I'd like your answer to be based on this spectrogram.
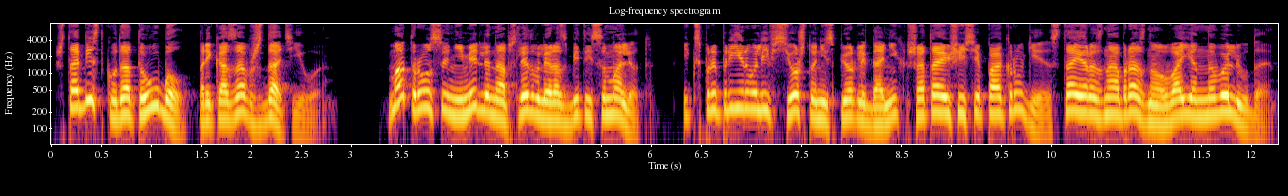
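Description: A man narrating a war story in audiobook style, with lively storytelling. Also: high-pitched, moderate pace.

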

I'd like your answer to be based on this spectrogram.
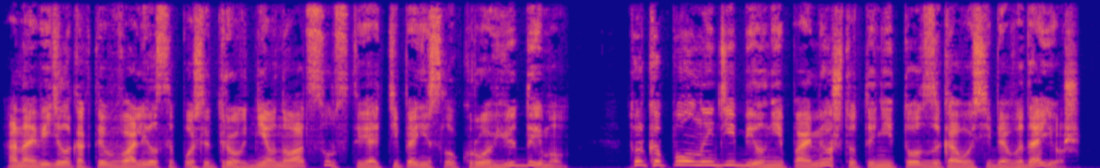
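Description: A man voicing a calm, mocking young man who chats casually while confessing murder to his father. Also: medium pitch, a little fast, no room sound, clean studio sound, lightly acted. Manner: chummy, sneering, confessional tone.

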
